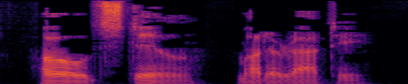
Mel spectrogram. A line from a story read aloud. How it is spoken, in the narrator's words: said the adept behind him, his voice dull and lifeless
